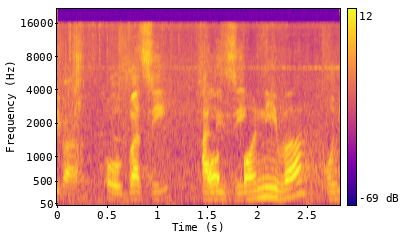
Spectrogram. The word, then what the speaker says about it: on y va: Oniva. Oniva. We just walked into a metro store like as well. On, and then the Y, and then ba. So Oniva. Oniva. But all together.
